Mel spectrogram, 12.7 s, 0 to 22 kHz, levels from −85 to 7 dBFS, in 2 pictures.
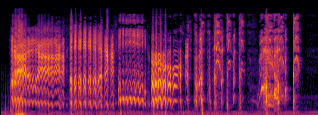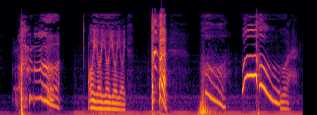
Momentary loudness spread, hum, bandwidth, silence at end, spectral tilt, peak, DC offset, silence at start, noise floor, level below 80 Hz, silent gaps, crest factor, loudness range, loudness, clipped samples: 16 LU; none; 16 kHz; 0.45 s; -2.5 dB/octave; 0 dBFS; 0.4%; 0.2 s; -52 dBFS; -34 dBFS; none; 16 dB; 6 LU; -13 LUFS; under 0.1%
